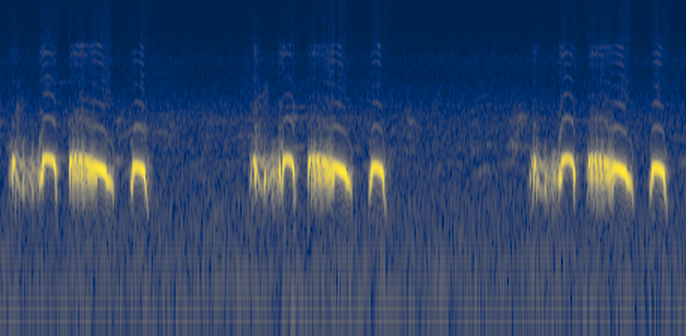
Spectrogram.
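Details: Spotted dove in continuous 'thúc gù' cooing, three matching low, soft phrases about three and a half seconds apart, each a quick stuttered start, a longer drawn coo, then a short closing note; nothing else audible.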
